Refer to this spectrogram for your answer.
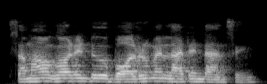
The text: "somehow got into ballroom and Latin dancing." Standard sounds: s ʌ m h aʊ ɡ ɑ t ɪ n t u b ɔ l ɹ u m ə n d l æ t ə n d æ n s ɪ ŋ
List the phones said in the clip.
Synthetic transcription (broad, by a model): s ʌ m h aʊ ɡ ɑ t ɪ n t u b ɔ l ɹ u m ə n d l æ t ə n d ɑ n s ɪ ŋ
